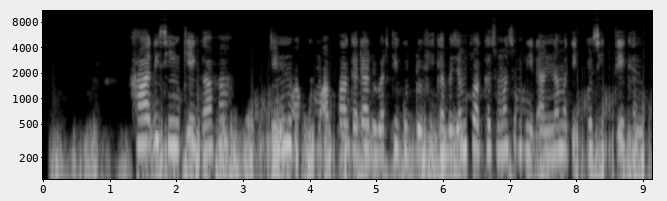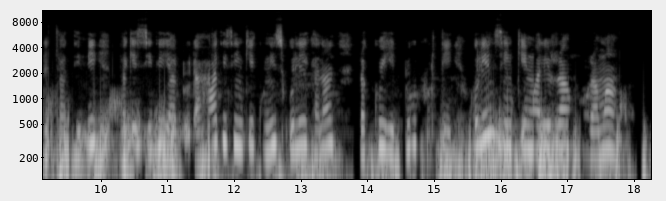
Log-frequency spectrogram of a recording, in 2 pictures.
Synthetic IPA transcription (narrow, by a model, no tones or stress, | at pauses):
haːᶑɪsɪŋkʼeːɡaːfɐd͡ʒɛnːuːɐkːʊmɐɐ̰bːaːɡɐd̪aːd̪ʊbɐɾt̪iːɡʊd̪ːoːfɪkɐbɐd͡ʒɐmt̪ʊɐkːɐsʊmɐsʊmʊɾɪᶑaːnːɐmɐt̪ʼɪkʼːoːsɪt̪ʼeːkɐnbʊlt͡ʃːaːt̪ːifɪfɐɡeːsːɪt̪ejaːd̪ːuːᶑɐhaːt̪ɪsɪŋkʼiːkʊnɪsʊleːkɐnaːn | ɾɐkːoːhɛd̪ːuːfʊɾt̪ɪʔʊliːnsɪŋkʼiːmaːlɪrːaːhuːɾɐmaː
